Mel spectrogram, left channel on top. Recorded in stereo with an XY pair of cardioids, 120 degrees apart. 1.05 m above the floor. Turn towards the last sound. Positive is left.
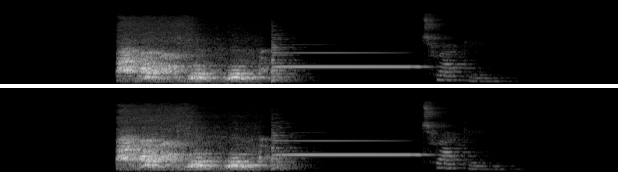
turn(degrees=-30)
